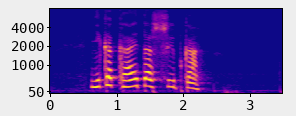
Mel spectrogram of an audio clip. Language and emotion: Russian, angry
